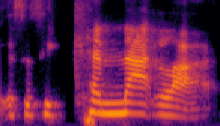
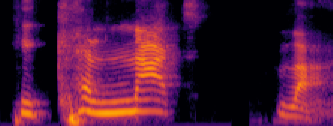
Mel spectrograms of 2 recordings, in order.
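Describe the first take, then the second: First: Said in the usual way. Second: He cannot lie, dragged out slow with a pause before lie; slow emphatic. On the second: Shown as a demonstration. Preacher stressing to the congregation, slow and emphatic.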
